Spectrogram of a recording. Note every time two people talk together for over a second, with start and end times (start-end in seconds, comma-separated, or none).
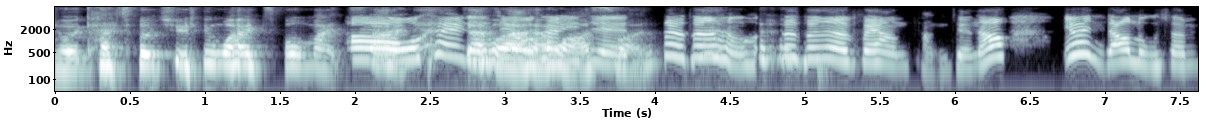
1.9-4.0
